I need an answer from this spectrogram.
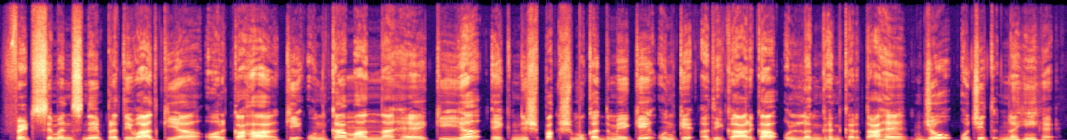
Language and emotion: Hindi, neutral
